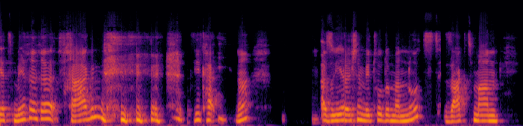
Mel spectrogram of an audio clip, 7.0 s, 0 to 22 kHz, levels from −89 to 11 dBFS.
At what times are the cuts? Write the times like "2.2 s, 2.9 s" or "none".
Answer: 2.7 s, 4.6 s, 5.9 s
